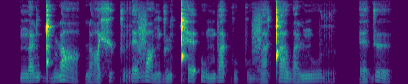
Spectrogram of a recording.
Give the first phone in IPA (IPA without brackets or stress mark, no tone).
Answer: n̪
